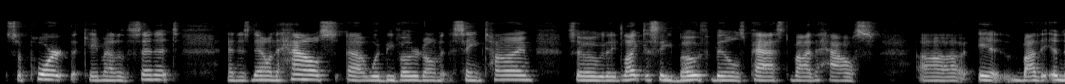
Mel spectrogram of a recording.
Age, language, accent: 50-69, English, American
